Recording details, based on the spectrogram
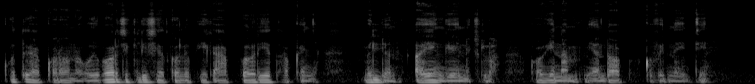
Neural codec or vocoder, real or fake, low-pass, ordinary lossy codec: none; real; none; none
